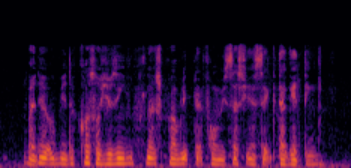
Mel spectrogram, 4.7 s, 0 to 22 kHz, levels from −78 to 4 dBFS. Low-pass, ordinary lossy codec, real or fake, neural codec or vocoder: 7.2 kHz; none; real; none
